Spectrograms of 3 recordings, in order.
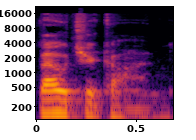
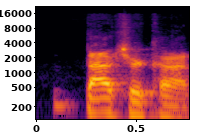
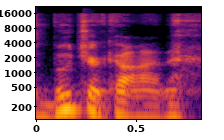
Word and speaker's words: Bouchercon: BoucherCon. I always called it BoucherCon. Well, I think I was ButcherCon until I'm like, oh, that's not how you pronounce it.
